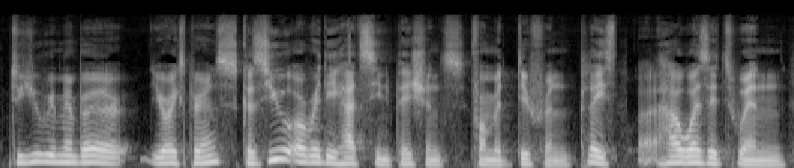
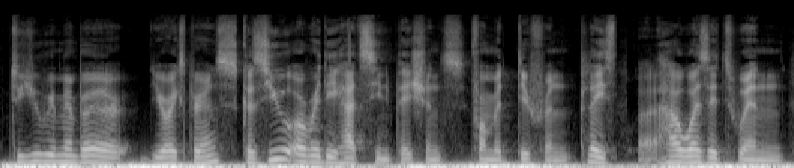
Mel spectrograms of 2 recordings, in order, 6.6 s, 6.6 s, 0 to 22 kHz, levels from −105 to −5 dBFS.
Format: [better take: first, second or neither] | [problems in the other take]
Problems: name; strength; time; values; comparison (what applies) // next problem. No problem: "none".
first | low rumble; noticeable; throughout; 15 dB below the speech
